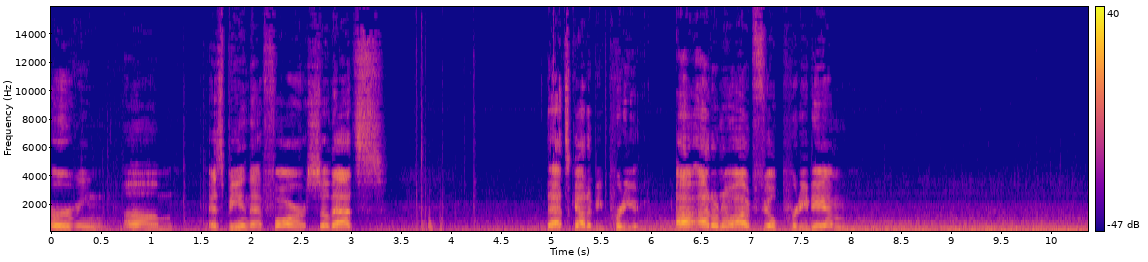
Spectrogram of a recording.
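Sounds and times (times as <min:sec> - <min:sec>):
speech: 0:00.0 - 0:03.4, 0:05.0 - 0:08.0
low car engine rumble outside: 0:00.0 - 0:10.3.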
